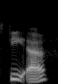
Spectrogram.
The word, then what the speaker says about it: stETH: That is pronounced stETH, short for staked ETH.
